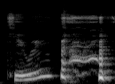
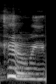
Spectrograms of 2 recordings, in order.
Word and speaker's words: CUI: Kiwi? Don't say Coo-ee, people.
